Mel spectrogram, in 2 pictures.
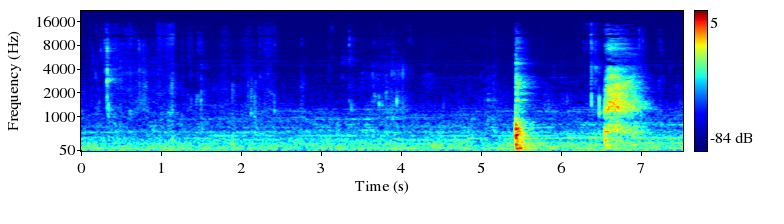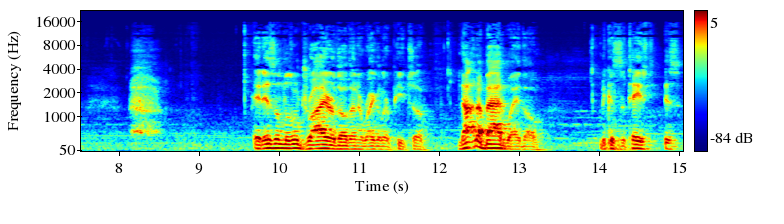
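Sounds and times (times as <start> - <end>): quiet chewing: 0.0 - 5.4, 6.0 - 7.5, 8.5 - 9.7, 12.0 - 12.3.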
